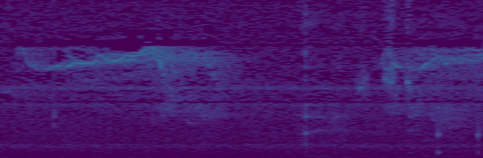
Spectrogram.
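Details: Barred owlets out of the nest for about a week, fed prey by a parent: one long, thin, high hissing screech drawn out for over a second, followed by scattered clicks and taps amid insect hum.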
